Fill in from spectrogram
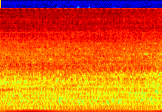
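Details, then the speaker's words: Toyota Corolla Altis after replacing a slipping starter with a second-hand unit; a steady, even low rumble with no misses or knocks, engine idling smoothly: normal idle. "अब देख सकते हैं replace करने के बाद कैसा sound ए रहा है कैसा फायरिंग है"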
